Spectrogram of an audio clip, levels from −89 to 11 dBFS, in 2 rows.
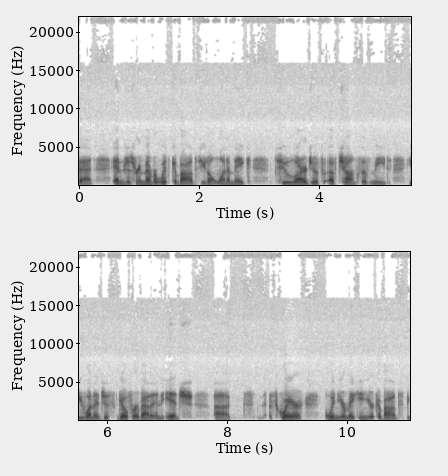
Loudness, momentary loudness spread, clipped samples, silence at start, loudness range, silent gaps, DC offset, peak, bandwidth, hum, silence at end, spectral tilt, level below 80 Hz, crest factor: -18 LUFS; 13 LU; under 0.1%; 0 s; 1 LU; none; under 0.1%; 0 dBFS; over 20 kHz; none; 0 s; -4.5 dB/octave; -66 dBFS; 18 dB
